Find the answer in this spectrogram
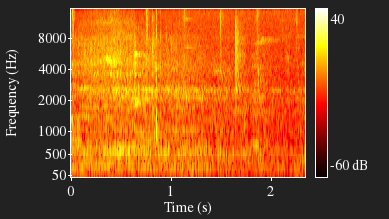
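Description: A metal spoon clinking lightly against a ceramic mug a few times as a thick sweet bean dessert is spooned into it.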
